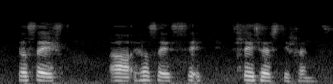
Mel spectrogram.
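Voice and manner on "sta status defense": put-on perfect Spanish accent. Voicing a character who lifts his wine and speaks: spanish accent. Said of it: "in that perfect Spaniard accent".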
